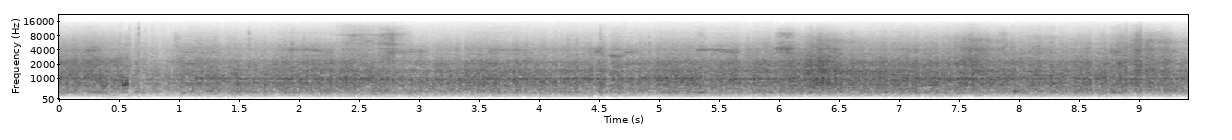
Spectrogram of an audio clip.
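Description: Steady road and tyre noise with engine hum inside a moving car's cabin.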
